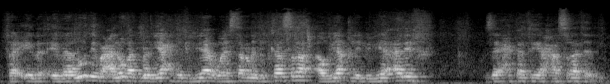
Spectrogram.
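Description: A man with an Egyptian Arabic accent leads a religious grammar lesson at a brisk clip, his voice a little raised. He keeps checking whether his students follow him. He sounds distant from the mic in a large echoey room, with a faint hiss behind him. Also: on the high side, steady tone. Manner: keeps quizzing students, asking if they follow.

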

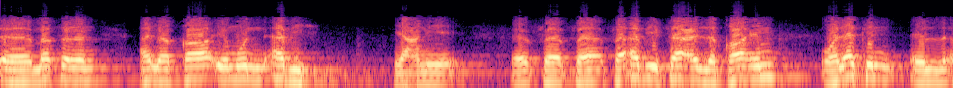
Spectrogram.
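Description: A man with a fairly high, slightly rough voice and an Egyptian Arabic accent leads a grammar lesson, explaining things repeatedly and posing rhetorical questions to his class. The sound is tinny and phone-like.

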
